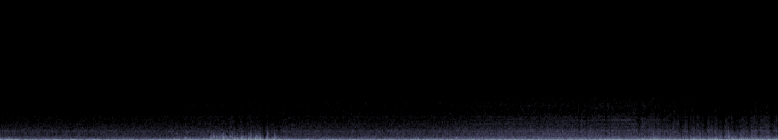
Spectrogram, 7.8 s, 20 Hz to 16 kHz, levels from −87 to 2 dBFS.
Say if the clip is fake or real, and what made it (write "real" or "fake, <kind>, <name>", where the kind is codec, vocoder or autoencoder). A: fake, vocoder, BigVGAN v2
